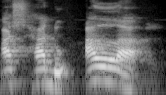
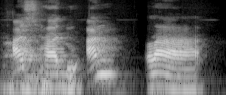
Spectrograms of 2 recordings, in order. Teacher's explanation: Kan an la tulisannya ya. Nun sukun bertemu lam maka menjadi idgham bila gunnah. Maka dibaca tidak dengung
